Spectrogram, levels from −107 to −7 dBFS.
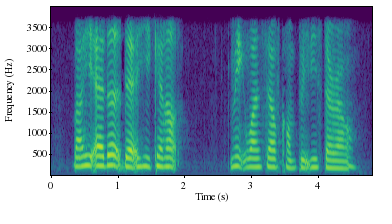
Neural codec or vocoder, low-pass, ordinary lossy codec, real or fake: none; 3.6 kHz; AAC, 24 kbps; real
